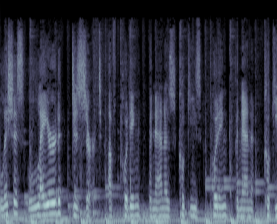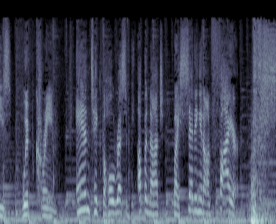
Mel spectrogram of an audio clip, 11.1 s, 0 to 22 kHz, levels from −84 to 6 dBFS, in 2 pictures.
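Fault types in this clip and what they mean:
short concealed packet loss: About 40 ms of audio never arrived around 8.11 to 8.18 s, and the receiver extended the preceding sound for 38 ms before blending back. It is a brief smear. The spectrogram shows frozen, repeated texture, and the waveform looks oddly regular.
bit error spike: At 9.41 s a single sample leaps away, as a flipped bit shifts it by a power of two, then returns. It is heard as one sharp tick. The waveform shows a lone spike, and the spectrogram a thin, full-height vertical line.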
